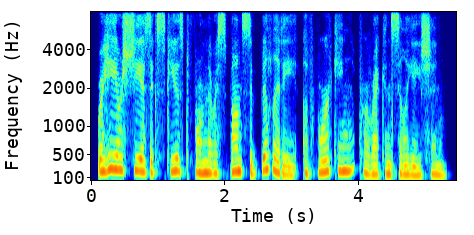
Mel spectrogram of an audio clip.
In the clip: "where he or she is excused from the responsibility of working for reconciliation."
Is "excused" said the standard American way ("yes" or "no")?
yes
